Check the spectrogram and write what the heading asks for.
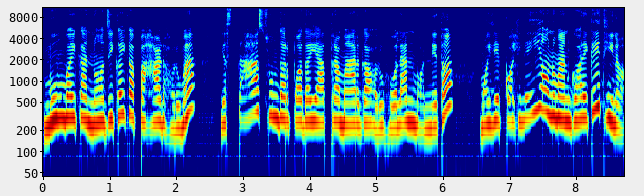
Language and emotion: Nepali, surprised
